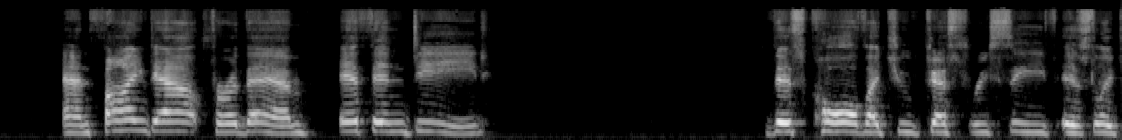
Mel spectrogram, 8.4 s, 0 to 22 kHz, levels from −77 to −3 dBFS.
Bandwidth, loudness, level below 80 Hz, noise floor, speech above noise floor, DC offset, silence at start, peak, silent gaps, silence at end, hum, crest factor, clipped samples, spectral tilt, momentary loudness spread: 17 kHz; -23 LUFS; -76 dBFS; -72 dBFS; 49 dB; under 0.1%; 0.5 s; -6 dBFS; none; 0 s; none; 20 dB; under 0.1%; -1.5 dB/octave; 13 LU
